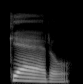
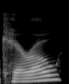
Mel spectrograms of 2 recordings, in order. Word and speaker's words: quero: That E in quero, it's not a hard E sound. It's much more open.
